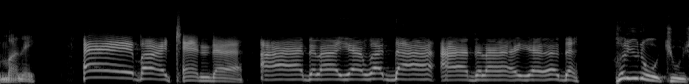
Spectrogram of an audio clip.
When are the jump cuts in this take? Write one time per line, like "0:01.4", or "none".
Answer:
0:02.5

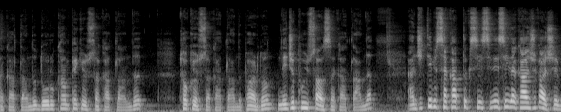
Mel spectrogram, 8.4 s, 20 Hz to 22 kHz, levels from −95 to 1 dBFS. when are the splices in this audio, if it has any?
none

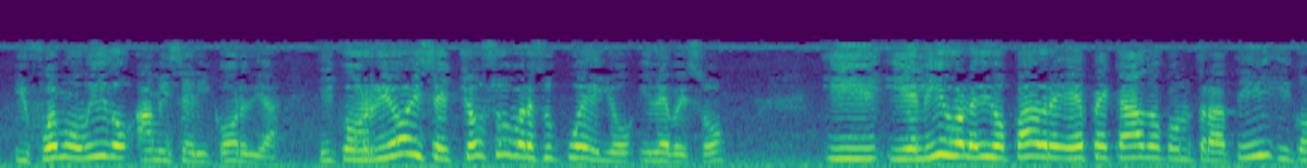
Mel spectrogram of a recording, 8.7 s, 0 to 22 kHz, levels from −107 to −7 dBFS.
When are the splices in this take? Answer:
none

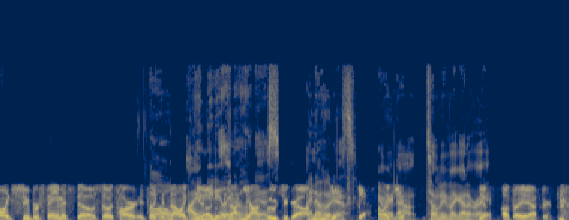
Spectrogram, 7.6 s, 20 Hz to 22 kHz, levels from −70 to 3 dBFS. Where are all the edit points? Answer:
0:05.0
0:06.6

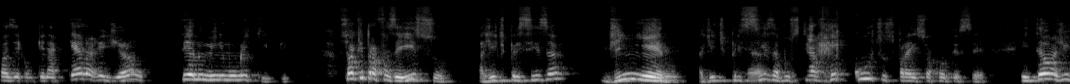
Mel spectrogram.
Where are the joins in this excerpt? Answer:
none

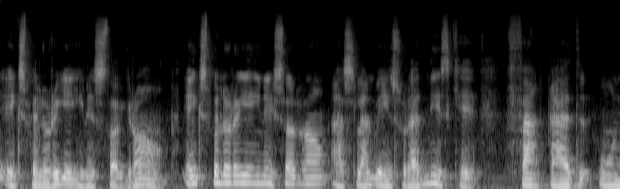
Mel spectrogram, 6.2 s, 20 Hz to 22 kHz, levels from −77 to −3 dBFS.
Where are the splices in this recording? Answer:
0:01.8

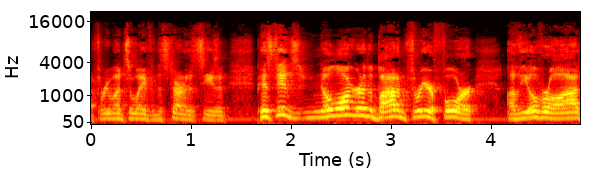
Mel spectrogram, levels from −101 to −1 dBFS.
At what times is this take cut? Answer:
none

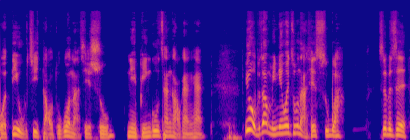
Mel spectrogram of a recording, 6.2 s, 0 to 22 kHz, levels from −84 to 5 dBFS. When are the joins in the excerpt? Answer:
0:03.6

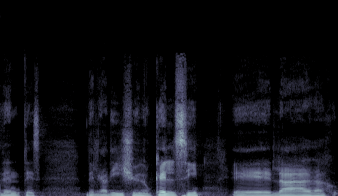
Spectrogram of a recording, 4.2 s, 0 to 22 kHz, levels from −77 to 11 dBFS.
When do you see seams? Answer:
none

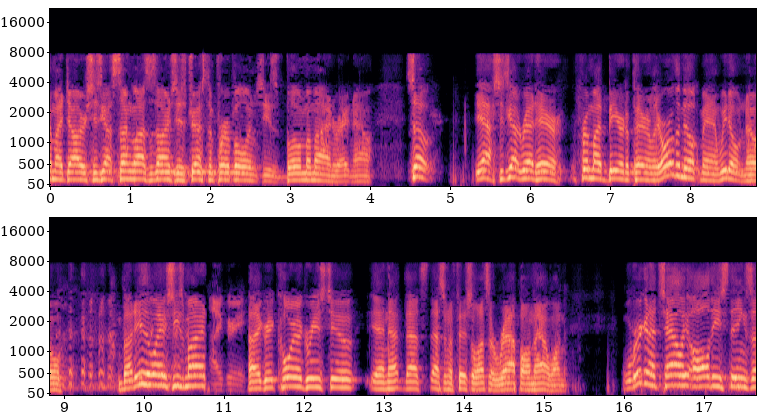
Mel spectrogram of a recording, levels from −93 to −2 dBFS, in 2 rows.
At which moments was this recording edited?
0:10.8

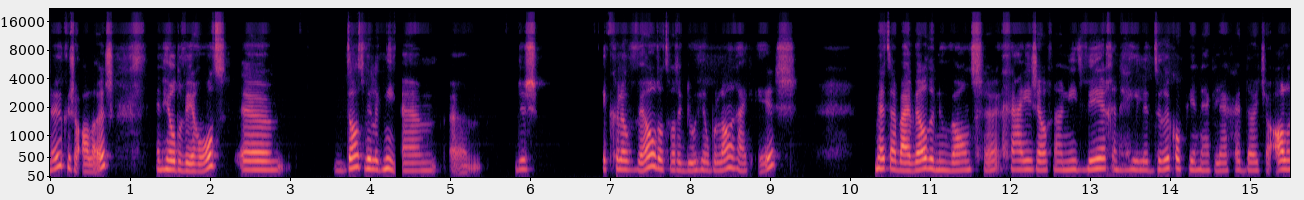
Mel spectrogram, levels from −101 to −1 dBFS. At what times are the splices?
0:04.3

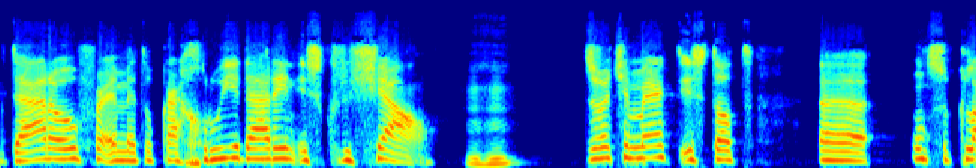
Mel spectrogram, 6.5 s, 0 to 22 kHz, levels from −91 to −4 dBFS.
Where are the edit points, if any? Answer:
none

